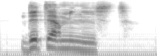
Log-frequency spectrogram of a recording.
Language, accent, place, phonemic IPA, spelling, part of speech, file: French, France, Lyon, /de.tɛʁ.mi.nist/, déterministe, adjective / noun, LL-Q150 (fra)-déterministe.wav
- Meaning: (adjective) deterministic; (noun) determinist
